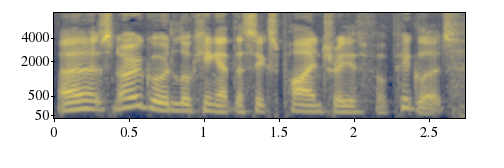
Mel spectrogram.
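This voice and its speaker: A man doing a gentle, muddled storybook bear. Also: on the high side, animated, a little fast, no room sound. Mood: puzzled. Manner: bumbling, hesitant, earnestly thinking aloud. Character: slow-witted, gentle, kindly, muddled toy bear.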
